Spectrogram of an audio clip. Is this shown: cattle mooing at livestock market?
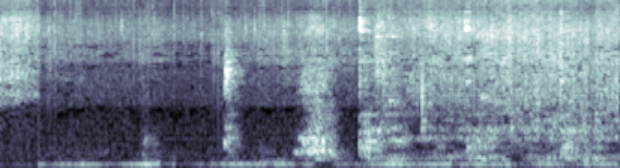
no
